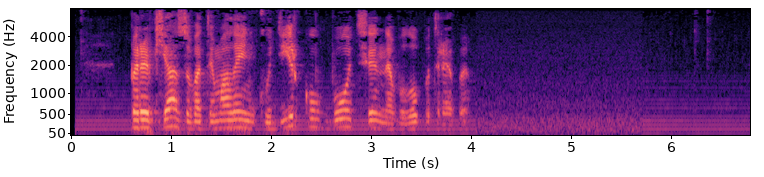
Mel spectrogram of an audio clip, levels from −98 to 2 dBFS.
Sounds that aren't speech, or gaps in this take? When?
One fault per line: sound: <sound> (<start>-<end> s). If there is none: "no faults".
no faults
